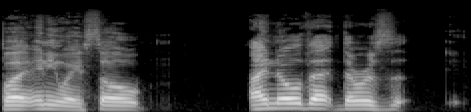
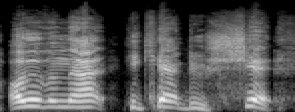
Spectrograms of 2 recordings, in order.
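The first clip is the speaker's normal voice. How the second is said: ordinary talk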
